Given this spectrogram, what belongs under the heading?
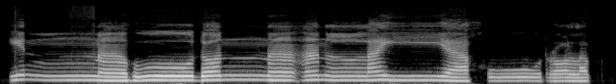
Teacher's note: Nun tasydid, mim tasydid itu dibaca gunnah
